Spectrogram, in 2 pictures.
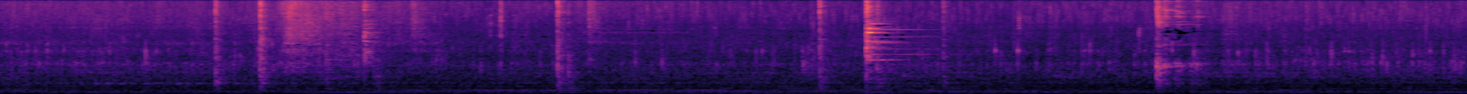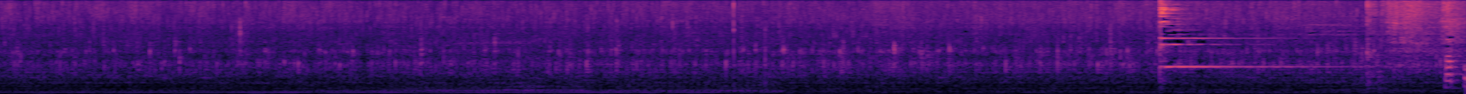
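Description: Dal bubbling in a steel pot, with a steady seething and a few sharp pops. Near the end a steel ladle goes into the pot, clinking against its side with a short ring as it stirs.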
